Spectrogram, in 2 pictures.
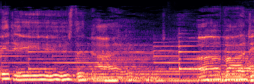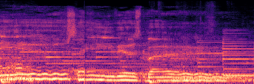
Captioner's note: voice crack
